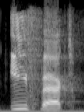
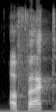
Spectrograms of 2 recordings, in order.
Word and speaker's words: effect: decision will affect anyone effect that this effect effect whether it's an e or an a it's pronounced the same and you might say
